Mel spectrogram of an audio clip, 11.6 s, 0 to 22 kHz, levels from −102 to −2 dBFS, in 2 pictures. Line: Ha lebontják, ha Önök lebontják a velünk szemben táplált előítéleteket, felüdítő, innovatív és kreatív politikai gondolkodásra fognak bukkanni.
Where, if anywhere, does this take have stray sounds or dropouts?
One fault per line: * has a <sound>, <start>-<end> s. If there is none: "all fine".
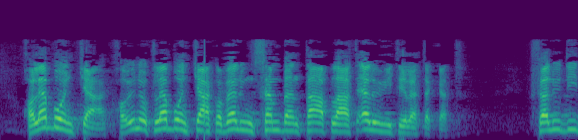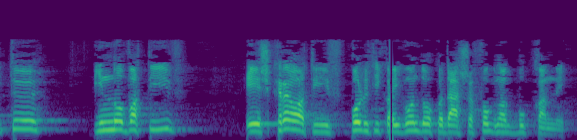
* has a dropout, 9.7-9.7 s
